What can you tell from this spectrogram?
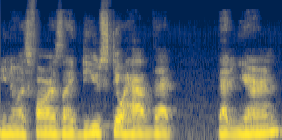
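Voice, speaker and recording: A man with a fairly low pitch and a somewhat breathy voice, talking very fast in a monotone, flat delivery. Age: 30s. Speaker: podcast co-host. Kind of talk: casual chat.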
